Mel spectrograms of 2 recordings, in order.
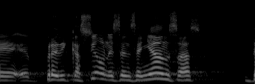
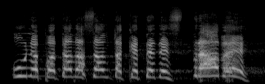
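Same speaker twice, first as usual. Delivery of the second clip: much louder, slow, higher shout; preaching shout; 6 semitones higher, 12 dB louder than usual. Real, not acted. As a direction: hammer it out to the back row. Preaching climax.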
